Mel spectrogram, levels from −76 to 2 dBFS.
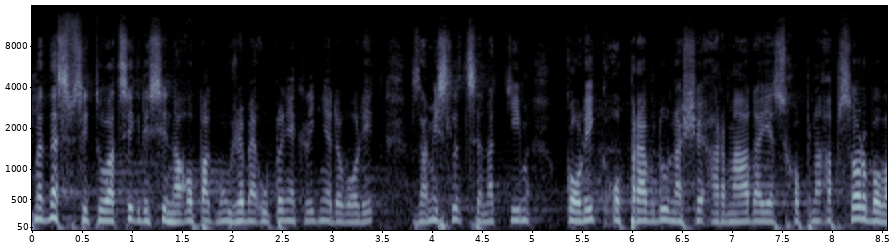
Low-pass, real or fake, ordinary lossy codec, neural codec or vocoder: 14.4 kHz; real; MP3, 96 kbps; none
